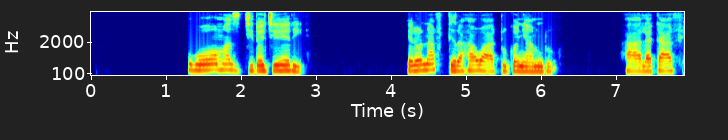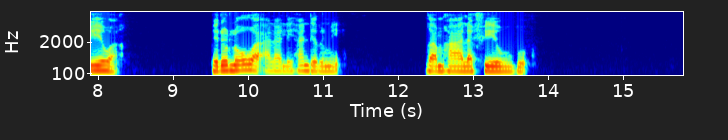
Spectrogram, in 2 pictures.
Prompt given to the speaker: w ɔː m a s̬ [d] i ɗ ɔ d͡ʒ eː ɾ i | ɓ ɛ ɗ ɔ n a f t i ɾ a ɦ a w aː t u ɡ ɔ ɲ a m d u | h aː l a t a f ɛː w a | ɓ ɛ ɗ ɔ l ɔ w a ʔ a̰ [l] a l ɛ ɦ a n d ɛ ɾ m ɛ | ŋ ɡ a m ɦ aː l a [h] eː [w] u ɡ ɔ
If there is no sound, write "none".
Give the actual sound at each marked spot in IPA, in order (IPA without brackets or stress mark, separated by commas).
d͡ʒ, l, f, w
